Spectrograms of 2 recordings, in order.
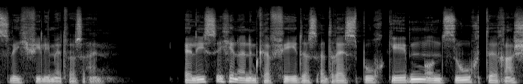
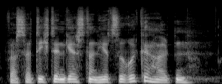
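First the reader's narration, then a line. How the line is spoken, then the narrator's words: Called out. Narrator (German): rief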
